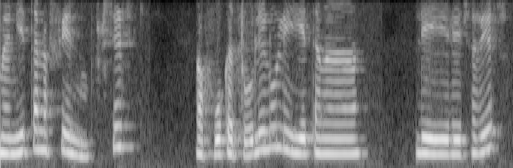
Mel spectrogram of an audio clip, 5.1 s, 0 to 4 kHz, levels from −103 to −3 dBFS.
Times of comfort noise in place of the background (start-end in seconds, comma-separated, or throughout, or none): 1.50-1.96, 3.82-4.16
